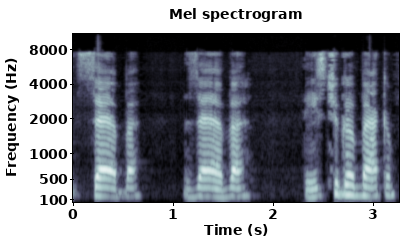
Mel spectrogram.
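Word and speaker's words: זאב: pronounced with a v written as a b but pronounced as a v sub zev these two go back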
